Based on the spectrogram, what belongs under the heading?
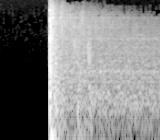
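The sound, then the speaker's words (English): A single loud gunshot cracks out of silence, a sharp bang followed by a long, echoing tail that slowly fades away. No voices are heard. “Single gunshot.”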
